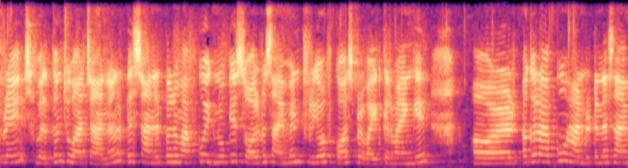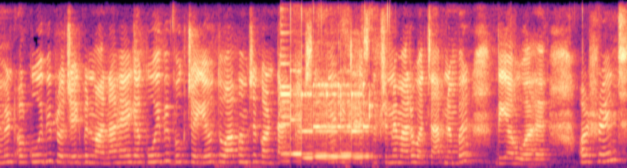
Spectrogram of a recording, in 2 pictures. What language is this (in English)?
Hindi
